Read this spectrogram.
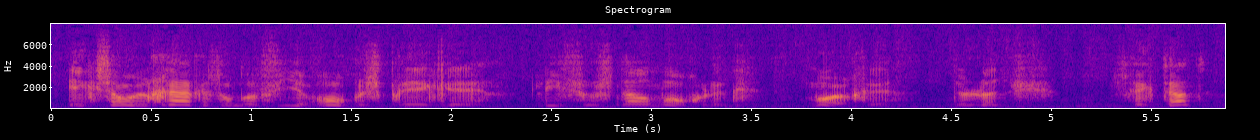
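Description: Male executive, phone effect, sharp, very animated, brisk, radio drama. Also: fairly high pitch, creaky, a little hiss or hum, heavily acted, low-quality recording. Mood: businesslike, courteous. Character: brisk businessman arranging a meeting by telephone. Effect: telephone voice. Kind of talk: Dutch radio play acting.

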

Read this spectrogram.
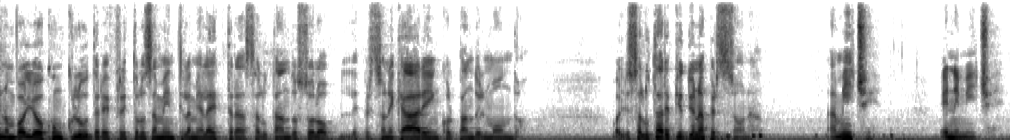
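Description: An actor playing a bitter, despairing, sardonic schoolboy reading a farewell letter in a deliberate, wounded way, as a radio drama monologue. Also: male voice, fairly low pitch, a little mellow, slight background noise, close to an everyday voice. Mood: solemn resolve.

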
